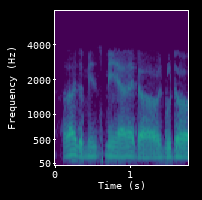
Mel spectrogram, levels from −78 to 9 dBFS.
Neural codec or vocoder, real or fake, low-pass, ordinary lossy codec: codec, 44.1 kHz, 7.8 kbps, Pupu-Codec; fake; 7.2 kHz; AAC, 16 kbps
